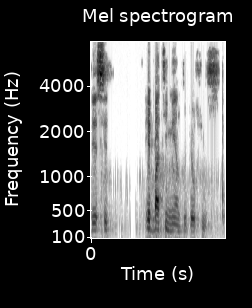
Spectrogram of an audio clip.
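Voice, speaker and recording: A man speaks at a fairly slow pace. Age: 50s. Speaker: preacher. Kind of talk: sermon. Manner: conversational.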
